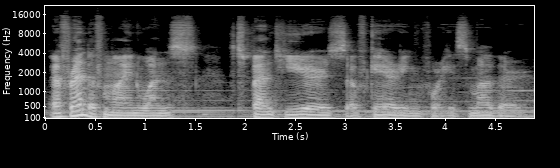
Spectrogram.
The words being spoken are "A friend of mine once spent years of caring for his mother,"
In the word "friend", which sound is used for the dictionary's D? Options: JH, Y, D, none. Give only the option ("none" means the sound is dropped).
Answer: D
